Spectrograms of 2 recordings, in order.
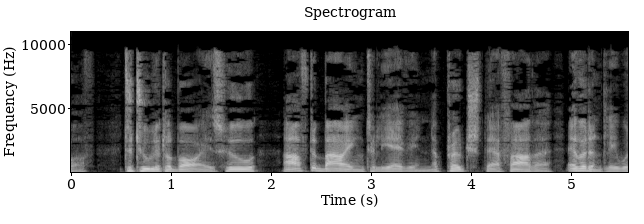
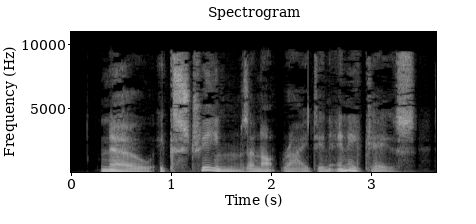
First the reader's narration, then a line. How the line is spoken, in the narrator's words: said Natalie, quietly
